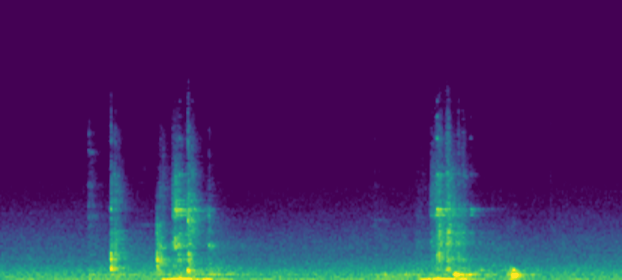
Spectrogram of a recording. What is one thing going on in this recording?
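Metal parts clank against an engine block.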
